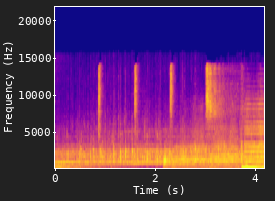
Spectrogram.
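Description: Intro of a Thai luk thung song's band accompaniment: a busy opening with a couple of cymbal-like hits, a single held note, then the full band coming in loudly with a strong bass near the end.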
